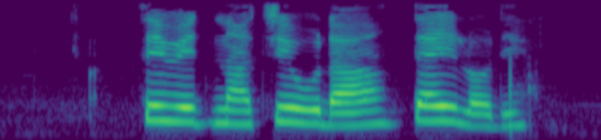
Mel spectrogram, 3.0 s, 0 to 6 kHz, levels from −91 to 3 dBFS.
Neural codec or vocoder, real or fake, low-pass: none; real; 5.4 kHz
